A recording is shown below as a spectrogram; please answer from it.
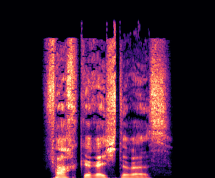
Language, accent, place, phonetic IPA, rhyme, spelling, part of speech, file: German, Germany, Berlin, [ˈfaxɡəˌʁɛçtəʁəs], -axɡəʁɛçtəʁəs, fachgerechteres, adjective, De-fachgerechteres.ogg
- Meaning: strong/mixed nominative/accusative neuter singular comparative degree of fachgerecht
